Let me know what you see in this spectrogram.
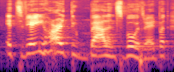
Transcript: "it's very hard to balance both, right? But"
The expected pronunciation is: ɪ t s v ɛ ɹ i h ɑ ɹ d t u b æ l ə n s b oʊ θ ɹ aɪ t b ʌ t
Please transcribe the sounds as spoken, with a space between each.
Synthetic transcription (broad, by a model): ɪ t s v ɛ ɹ i h ɑ ɹ d t u b æ l ə n s b oʊ t ɹ aɪ t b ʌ t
